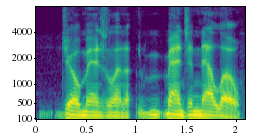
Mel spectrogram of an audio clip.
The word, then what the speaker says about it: Manganiello: Because we talked to him, and he told us that a lot of people say he looks like Joe Manganiello, right?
